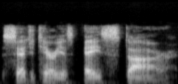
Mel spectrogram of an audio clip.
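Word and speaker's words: Sagittarius A*: And all they have to do is go and search for Sagittarius A star, and it's spelled A asterisk. It's called A star.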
